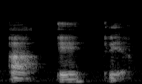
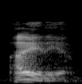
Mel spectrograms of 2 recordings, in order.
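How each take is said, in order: First: The first two vowels are said as separate syllables. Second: The first two vowels are merged into one syllable. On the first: The speaker calls it right. "Cuando en realidad debería sonar aérea" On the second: The speaker calls it wrong. "aquí está haciendo sinéresis, es decir, que sonaría aérea"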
